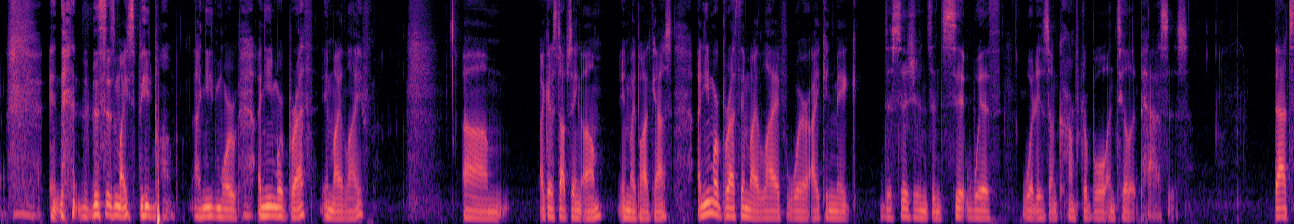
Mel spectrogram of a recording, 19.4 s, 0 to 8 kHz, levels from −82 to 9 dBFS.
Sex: male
